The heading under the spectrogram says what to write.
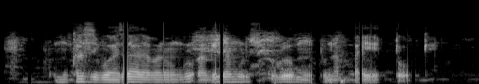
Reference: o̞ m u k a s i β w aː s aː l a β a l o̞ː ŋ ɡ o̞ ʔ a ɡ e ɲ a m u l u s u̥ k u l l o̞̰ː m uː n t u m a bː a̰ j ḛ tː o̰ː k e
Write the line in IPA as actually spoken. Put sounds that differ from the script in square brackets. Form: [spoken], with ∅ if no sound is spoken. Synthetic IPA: o̞ m u k a [z] i β w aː [z] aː l a β a l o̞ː ŋ ɡ o̞ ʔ a ɡ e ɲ a m u l u s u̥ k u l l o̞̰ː m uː n t u [n] a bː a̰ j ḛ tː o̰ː k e

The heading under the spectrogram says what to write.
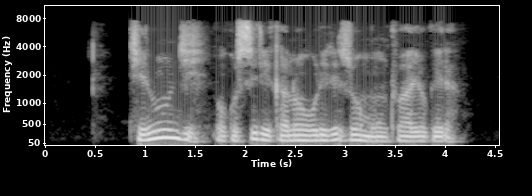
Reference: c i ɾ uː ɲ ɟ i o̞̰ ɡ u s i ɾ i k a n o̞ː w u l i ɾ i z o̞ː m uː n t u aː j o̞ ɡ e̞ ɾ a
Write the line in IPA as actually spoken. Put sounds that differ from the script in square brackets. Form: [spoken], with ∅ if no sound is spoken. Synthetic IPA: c i ɾ uː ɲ ɟ i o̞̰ [k] u s i ɾ i k a n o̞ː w u l i ɾ i z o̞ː m uː n t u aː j o̞ ɡ e̞ ɾ a

